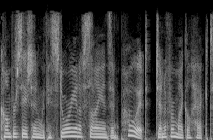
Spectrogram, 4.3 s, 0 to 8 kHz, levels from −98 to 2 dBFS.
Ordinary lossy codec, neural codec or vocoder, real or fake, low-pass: AAC, 32 kbps; none; real; 7.2 kHz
